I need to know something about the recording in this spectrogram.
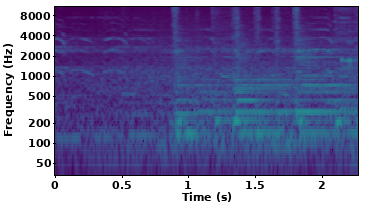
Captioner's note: seagulls cawing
